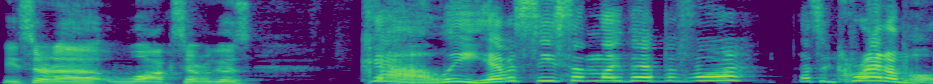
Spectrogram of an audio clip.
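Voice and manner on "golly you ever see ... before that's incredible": very high detective voice, sounding amazed. Voicing a character who walks over to the others: Columbo voice. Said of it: "I hate that you're gonna make us fight Columbo".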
